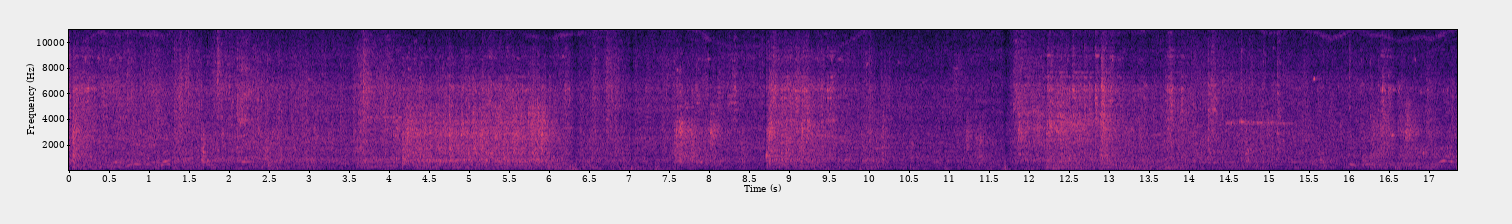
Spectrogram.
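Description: Excavator demolishing a brick building: rumbling, clattering crash of masonry and rubble breaking and falling over the running machine, with louder crashes about four, nine and twelve seconds in.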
